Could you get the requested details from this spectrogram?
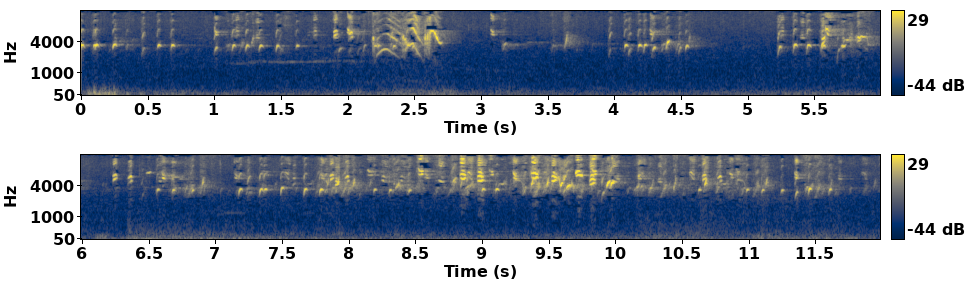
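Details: Goldfinch singing a long, fast, tinkling twitter of high chirps and buzzy rattles that swells to a dense burst near the end. A faint low hum runs beneath.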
